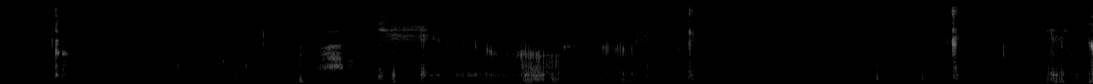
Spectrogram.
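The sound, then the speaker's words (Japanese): Quiet, moist chewing of a thick, jelly-like food comes in soft irregular bursts of smacking and small mouth clicks, with longer silent pauses between them. “ゼリーみたいに濃厚で美味しそう。いただきます”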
